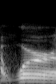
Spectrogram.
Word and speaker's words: were: maybe so well and people get the word were and where U mixed up as well as War okay were where War okay they're all kind of tricky okay W well yeah were like her okay um this word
